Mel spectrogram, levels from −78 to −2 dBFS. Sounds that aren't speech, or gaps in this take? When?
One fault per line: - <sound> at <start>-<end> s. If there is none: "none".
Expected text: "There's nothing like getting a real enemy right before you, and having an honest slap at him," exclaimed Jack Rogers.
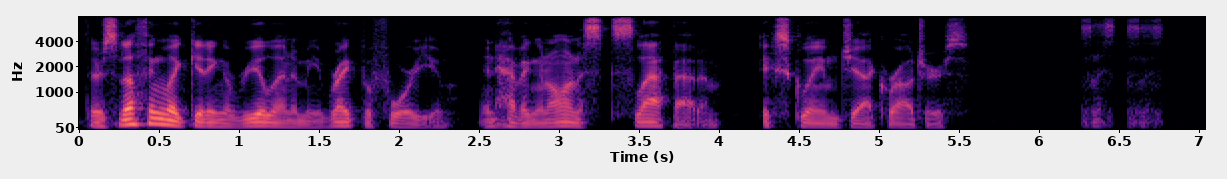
- laugh at 6.3-6.8 s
